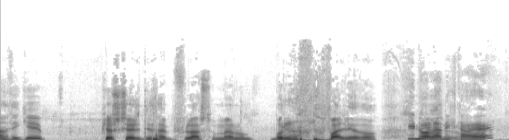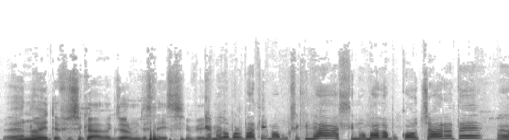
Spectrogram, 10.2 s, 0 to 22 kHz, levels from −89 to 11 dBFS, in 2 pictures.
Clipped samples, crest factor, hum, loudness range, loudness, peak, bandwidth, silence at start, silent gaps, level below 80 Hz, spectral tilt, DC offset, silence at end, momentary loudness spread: under 0.1%; 18 dB; none; 3 LU; -21 LUFS; -2 dBFS; 15 kHz; 0 s; none; -36 dBFS; -5.5 dB/octave; under 0.1%; 0 s; 9 LU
